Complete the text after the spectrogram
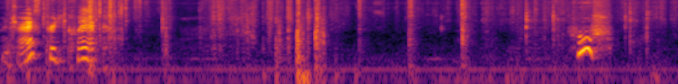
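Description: A notebook's stiff cover and pages rustle and tap as they are handled close by.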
